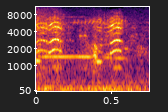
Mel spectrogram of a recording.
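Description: Loud, close honking squawks from a Cucco chicken in Legend of Zelda: Ocarina of Time, two quick nasal bursts with no talk over them.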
